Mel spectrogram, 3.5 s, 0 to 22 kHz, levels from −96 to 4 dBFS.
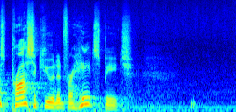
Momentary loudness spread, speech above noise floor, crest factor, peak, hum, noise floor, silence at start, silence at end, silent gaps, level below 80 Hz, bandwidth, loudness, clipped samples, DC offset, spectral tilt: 19 LU; 32 dB; 22 dB; -10 dBFS; none; -61 dBFS; 0 s; 1.6 s; none; -60 dBFS; over 20 kHz; -29 LUFS; under 0.1%; under 0.1%; -4.5 dB/octave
